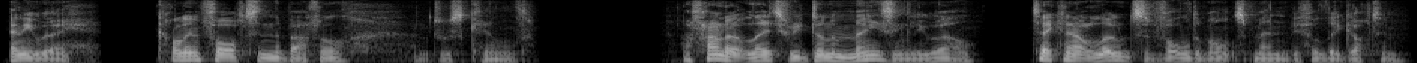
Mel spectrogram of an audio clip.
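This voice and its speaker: A man voicing an earnest grown man in an audiobook, telling his story in a halting, reflective way. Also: low voice, lively intonation, husky. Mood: sombre, reflective. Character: earnest grown man recalling a lost school friend.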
